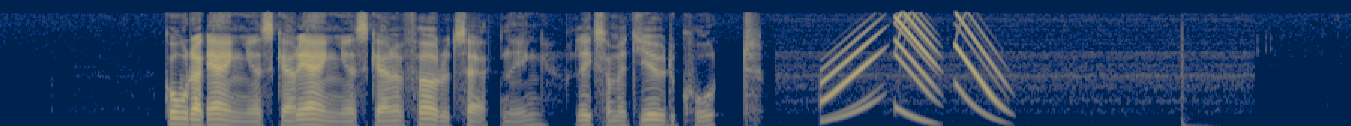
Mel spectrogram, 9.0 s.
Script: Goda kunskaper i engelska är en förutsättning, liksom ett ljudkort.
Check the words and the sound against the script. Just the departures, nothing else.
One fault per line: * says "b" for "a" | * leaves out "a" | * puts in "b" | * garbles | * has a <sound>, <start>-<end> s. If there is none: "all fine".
* says "engelska" for "kunskaper"
* has a chirp, 5.5-6.8 s
* has a thud, 7.9-8.3 s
